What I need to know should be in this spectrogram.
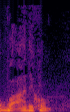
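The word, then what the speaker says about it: ظعنكم: وقد جاءت في سورة النحل في الآية 80، آية 80 تجد فيها لفظ ضعنكم أو ضعنكم حسب القراءة مرسومة بالضاء، ولا تنطق إلا بالضاء، وضعنكم أو ضعنكم، ولا يجوز بدلها بضعنكم، لا يجوز هذا، ولا وضع لا لا يجوز، ويوم ضعنكم أو ويوم ضعنكم.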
